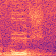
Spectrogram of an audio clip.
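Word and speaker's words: knows: Next नोज। के silent है, एन की स्ट्रोक, स्मॉल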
